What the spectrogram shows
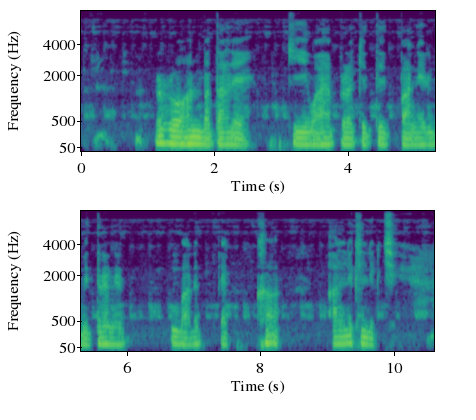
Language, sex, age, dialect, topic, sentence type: Magahi, male, 25-30, Northeastern/Surjapuri, agriculture, statement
